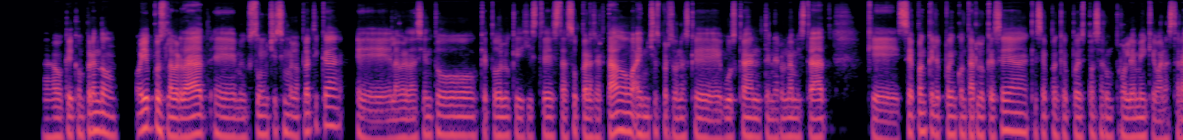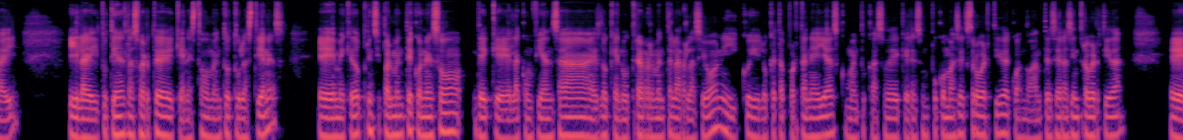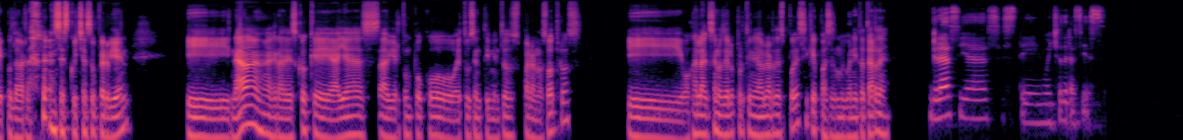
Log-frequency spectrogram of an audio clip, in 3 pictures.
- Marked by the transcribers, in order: laughing while speaking: "verdad"
- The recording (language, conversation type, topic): Spanish, podcast, ¿Puedes contarme sobre una amistad que cambió tu vida?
